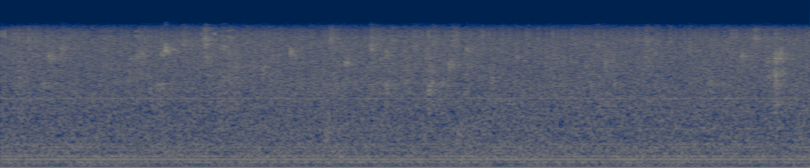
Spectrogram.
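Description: Faint crunching and small ticks of a cat and a puppy chewing dry puppy kibble from a stainless steel bowl, over a steady low hum.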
